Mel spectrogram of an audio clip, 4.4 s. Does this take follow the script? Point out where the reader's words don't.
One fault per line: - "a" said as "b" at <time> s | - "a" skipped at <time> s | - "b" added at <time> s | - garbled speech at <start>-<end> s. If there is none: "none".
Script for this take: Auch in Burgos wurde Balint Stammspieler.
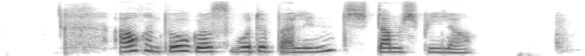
none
